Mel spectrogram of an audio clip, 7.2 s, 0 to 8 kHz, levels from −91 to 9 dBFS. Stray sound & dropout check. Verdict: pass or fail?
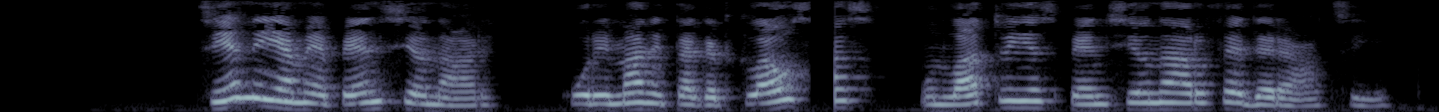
fail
